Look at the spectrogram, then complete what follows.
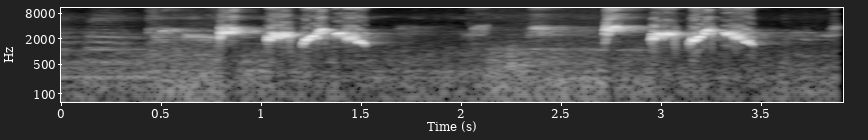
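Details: Song of a red-whiskered bulbul from Thailand, used to stir up caged birds: two similar phrases about two seconds apart, each a quick run of rich, warbling whistles that swoop downward at the end.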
